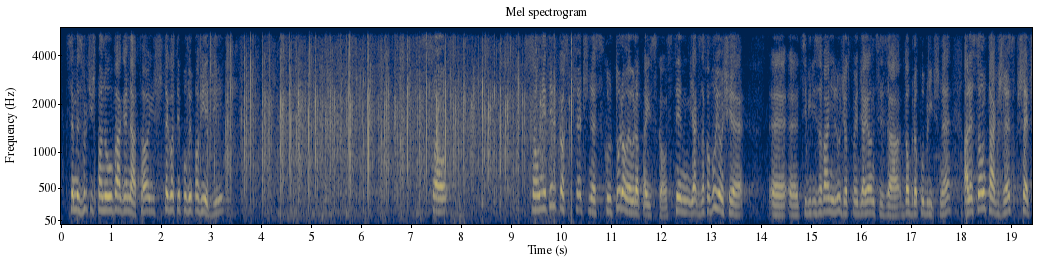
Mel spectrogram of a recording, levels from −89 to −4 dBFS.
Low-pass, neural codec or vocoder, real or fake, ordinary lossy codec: 5.4 kHz; none; real; Opus, 32 kbps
